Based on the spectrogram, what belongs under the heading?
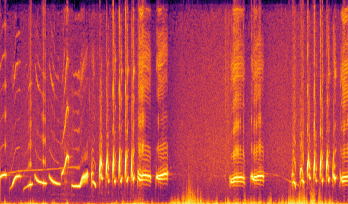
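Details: Competing in song with its tail flicking, a white-rumped shama gives rising and falling whistles, then rapid runs of buzzy, stuttering notes, pausing and repeating them, over heavy low background noise.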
